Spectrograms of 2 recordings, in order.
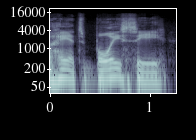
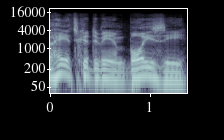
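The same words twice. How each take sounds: First: Put-on Boise said with an s, Boy-see, very slowly and pointedly; local's Boise. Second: Put-on Boise said with a z, Boy-zee, slowly; greeting Boise locals, Boise said as Boy-zee; visitor's Boise. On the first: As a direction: correct the visitor: Boy-see, drawn out. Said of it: "And they go". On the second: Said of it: "if you go".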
